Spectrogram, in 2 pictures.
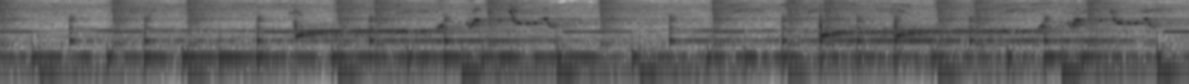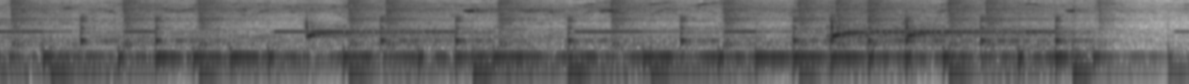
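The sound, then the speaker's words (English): A Japanese bush warbler sings clear whistled phrases within a piece of music, repeating about every three seconds over a loud, steady throbbing drone that fills the background. No one speaks. “She asked me, like, she wants the Japanese bush wobbler inside of the music, and it's just, you can hear Japanese bush wobbler.”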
